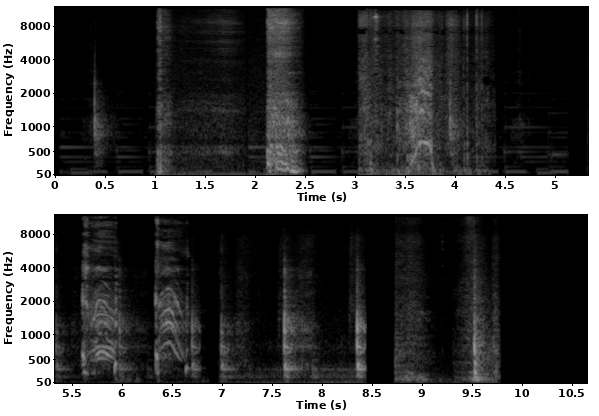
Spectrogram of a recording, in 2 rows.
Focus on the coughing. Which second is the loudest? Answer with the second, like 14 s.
2 s.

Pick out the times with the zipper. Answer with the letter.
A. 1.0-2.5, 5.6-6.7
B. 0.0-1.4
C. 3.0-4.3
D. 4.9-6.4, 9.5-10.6
C.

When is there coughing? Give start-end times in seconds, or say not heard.
1.0-2.5, 5.6-6.7.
